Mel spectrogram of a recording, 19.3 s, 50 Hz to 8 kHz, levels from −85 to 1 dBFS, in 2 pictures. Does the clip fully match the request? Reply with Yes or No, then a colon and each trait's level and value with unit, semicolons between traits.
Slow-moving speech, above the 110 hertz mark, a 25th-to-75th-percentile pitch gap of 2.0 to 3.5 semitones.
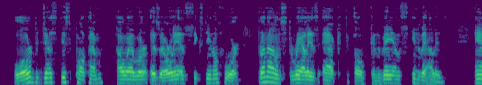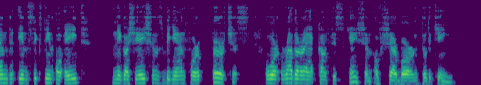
Yes: slow, 95 wpm; low, 135 Hz; narrow, 2.4 semitones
